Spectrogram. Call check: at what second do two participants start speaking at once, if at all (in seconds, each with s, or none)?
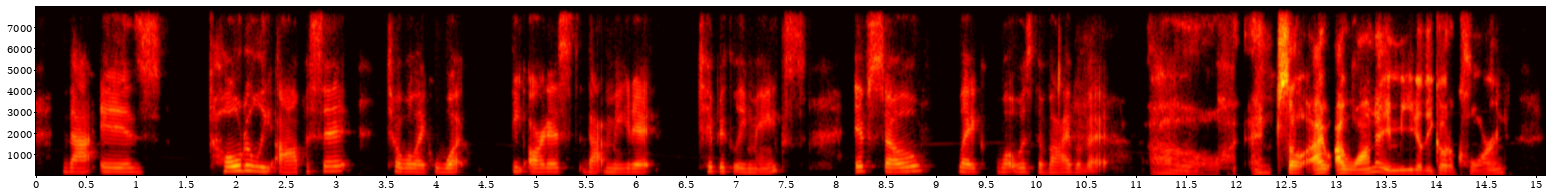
none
